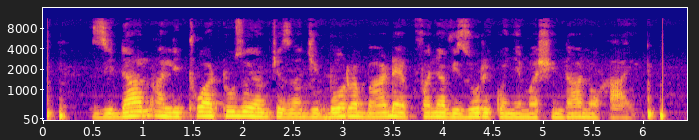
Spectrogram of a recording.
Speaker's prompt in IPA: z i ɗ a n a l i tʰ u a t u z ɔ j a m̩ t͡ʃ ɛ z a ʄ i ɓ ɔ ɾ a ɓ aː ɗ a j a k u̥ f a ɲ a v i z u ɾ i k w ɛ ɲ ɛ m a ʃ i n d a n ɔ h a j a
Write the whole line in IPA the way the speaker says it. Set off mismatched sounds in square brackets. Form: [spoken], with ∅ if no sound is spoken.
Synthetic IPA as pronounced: z i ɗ a n a l i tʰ [ɔ] a t u z ɔ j a m̩ t͡ʃ ɛ z a ʄ i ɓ ɔ ɾ a ɓ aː ɗ a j a k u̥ f a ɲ a v i z u ɾ i k w ɛ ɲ ɛ m a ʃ i n d a n ɔ h a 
